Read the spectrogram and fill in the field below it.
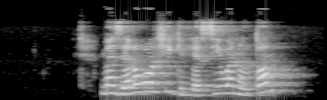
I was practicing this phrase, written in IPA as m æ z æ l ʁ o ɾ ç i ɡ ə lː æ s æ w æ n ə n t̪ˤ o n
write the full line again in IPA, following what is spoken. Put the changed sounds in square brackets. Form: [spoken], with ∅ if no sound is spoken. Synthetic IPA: m æ z æ l ʁ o ɾ ç i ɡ ə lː æ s [i] w æ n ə n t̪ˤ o [m]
